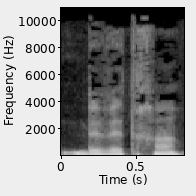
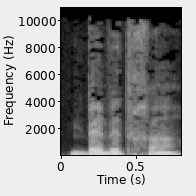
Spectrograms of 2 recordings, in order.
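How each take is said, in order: First: The second consonant is a soft v sound. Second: The second consonant is a hard b sound. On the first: The speaker calls it right. "במקום" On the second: The speaker calls it wrong. "ולא יחזיק הרפא"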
